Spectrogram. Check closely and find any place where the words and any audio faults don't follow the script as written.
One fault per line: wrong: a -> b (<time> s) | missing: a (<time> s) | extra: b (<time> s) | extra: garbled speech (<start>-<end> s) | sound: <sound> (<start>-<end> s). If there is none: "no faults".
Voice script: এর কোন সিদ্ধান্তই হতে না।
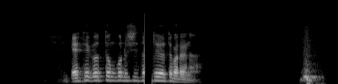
extra: থেকে উত্তম (0.8 s)
sound: dropout (1.4-1.5 s)
extra: পারে (1.7 s)
sound: whoosh (3.0-3.3 s)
